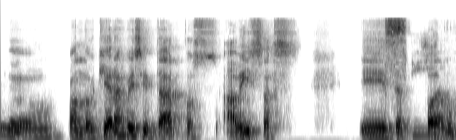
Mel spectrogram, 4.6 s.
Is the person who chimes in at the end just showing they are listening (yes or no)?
yes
